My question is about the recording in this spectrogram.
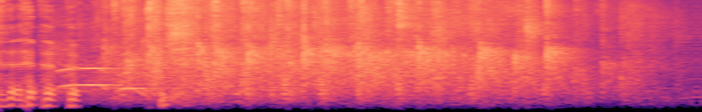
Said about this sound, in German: Dankeschön. Ein Applaus für meine Frau.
